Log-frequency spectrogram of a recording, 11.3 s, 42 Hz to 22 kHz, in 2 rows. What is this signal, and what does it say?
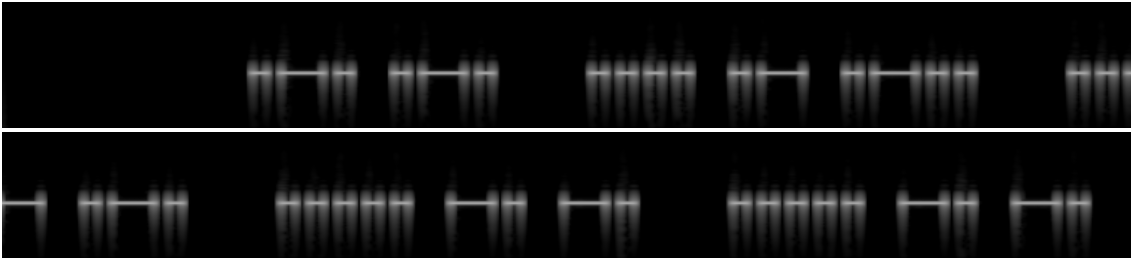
Morse code, heard as a keyed tone, about 16 wpm, 650 Hz. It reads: RR HAL UR 5NN 5NN
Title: SOTA QSO Practice 17wpm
